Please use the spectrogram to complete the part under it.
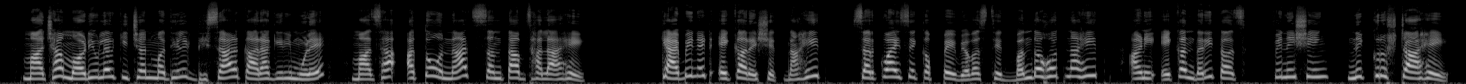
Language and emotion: Marathi, angry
